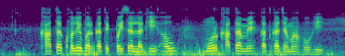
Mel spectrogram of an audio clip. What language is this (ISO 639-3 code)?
hne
